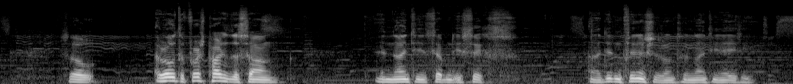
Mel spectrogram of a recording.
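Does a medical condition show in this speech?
Yes: Parkinson's disease; diagnosed about 10 years ago, progressive, expected to worsen.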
